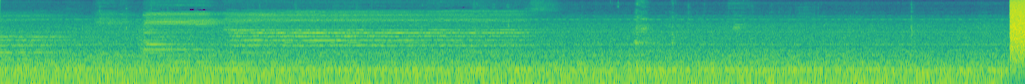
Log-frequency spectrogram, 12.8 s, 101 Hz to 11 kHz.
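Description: Steady low rumble of an Airbus A320-200 cabin in the climb after take-off, engine and airflow noise heard from a window seat over the wing. Background music with long held tones plays over it for the first six to seven seconds.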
